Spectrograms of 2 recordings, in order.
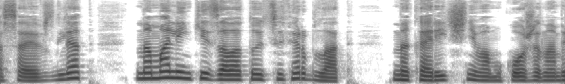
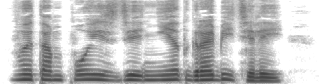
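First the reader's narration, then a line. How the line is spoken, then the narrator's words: Soft. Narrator (Russian): мягко говорю я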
